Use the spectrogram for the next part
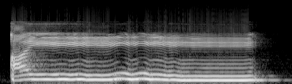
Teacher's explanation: ایک الف کی مقدار غنہ کریں گے · صرف نون کی آواز جو ہے وہ ناک میں جائے گی، نون کو مکمل طور پہ نہیں پڑھیں گے، ظاہر نہیں کریں گے، یہ یاد رکھیے گا۔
